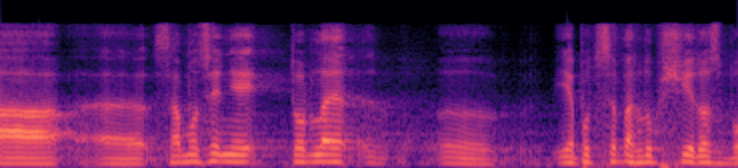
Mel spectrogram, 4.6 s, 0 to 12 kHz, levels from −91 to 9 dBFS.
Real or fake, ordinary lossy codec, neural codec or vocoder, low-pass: fake; AAC, 48 kbps; codec, 16 kHz, 0.9 kbps, LongCat-Audio-Codec; 7.2 kHz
